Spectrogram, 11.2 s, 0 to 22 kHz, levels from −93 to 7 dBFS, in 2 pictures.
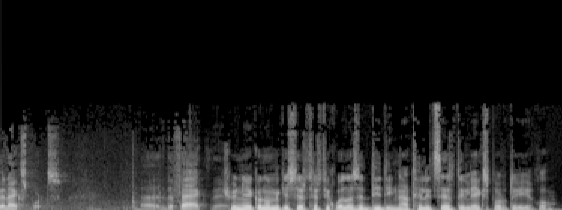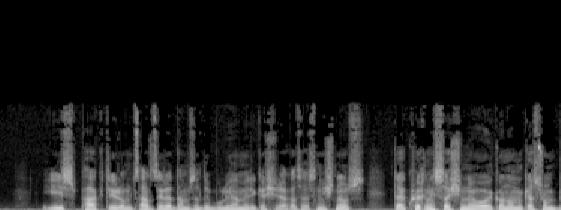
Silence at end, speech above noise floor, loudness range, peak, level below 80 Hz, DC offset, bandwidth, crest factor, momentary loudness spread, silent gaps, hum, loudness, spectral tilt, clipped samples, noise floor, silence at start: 0 s; 30 dB; 3 LU; -2 dBFS; -46 dBFS; under 0.1%; 11.5 kHz; 18 dB; 14 LU; none; none; -19 LUFS; -6.5 dB/octave; under 0.1%; -49 dBFS; 0 s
